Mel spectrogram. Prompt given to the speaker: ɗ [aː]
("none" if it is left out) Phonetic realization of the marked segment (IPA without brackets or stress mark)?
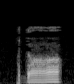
ʌː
